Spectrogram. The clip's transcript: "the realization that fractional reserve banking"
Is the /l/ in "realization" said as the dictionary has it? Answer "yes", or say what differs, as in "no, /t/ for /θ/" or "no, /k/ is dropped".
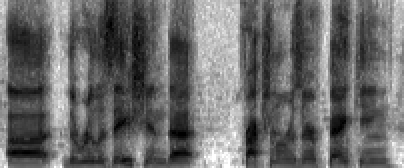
yes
